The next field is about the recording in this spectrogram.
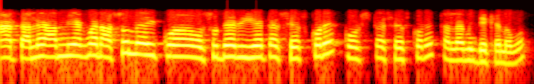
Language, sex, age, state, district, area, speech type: Bengali, male, 45-60, West Bengal, Paschim Bardhaman, urban, conversation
